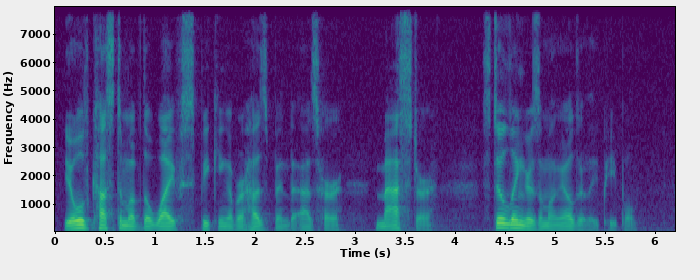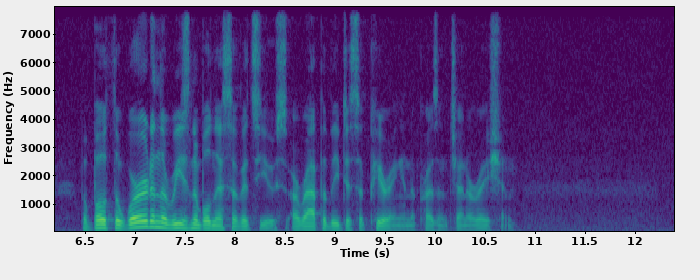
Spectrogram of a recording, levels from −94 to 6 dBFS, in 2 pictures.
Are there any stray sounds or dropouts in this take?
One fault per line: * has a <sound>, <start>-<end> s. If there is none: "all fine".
all fine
